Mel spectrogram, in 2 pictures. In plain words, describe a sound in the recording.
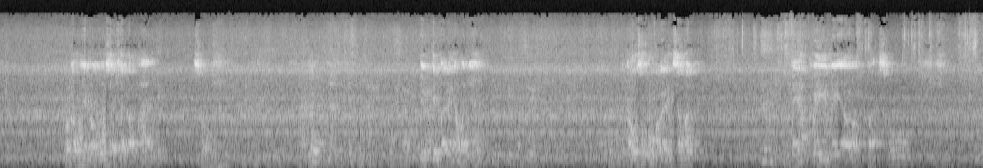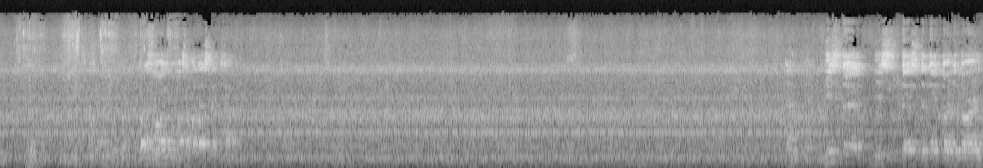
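A man speaks into a microphone, lecturing with animation over a loudspeaker in a room with echo.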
